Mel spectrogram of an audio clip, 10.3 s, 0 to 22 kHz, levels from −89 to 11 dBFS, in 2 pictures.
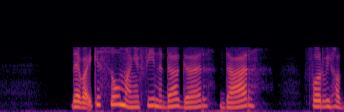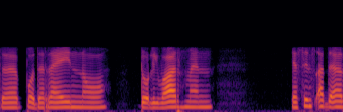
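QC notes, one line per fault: No faults are present: the speech carries the narrow telephone band of G.711 telephone coding, with nothing above 4 kHz and only a faint quantisation hiss that rises and falls with the level.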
